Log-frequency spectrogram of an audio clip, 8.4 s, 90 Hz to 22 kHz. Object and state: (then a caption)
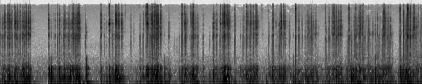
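Metal condenser microphone scratched. Long nails of both hands continuously scratch the rounded mesh grille head of a hollow, grey metal desktop USB condenser microphone. The result is a dense, rustling scrape with a deep, boomy low rumble around 78 Hz and quick, bright crackles layered on top. The texture swells and dips throughout the clip without stopping.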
